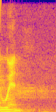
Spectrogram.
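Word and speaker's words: Nguyen: It's spelled n g u y n. That's how you spell Scotty win.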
